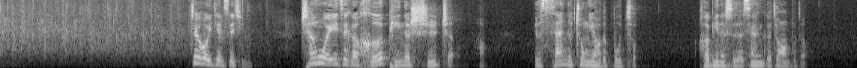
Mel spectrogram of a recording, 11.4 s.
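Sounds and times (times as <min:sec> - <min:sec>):
audience clapping hands: 0:00.0 - 0:04.0
speech: 0:02.6 - 0:06.2, 0:07.1 - 0:08.6, 0:09.3 - 0:10.9.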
